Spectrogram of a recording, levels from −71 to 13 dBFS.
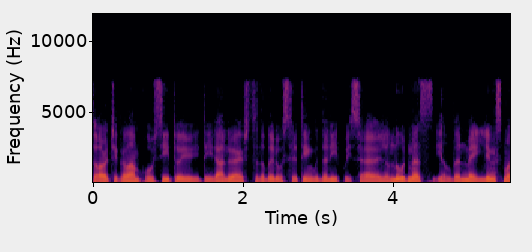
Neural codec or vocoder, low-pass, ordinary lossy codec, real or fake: codec, 16 kHz, 0.5 kbps, FunCodec, trained on LibriTTS, 25 frames a second; 7.2 kHz; AAC, 48 kbps; fake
